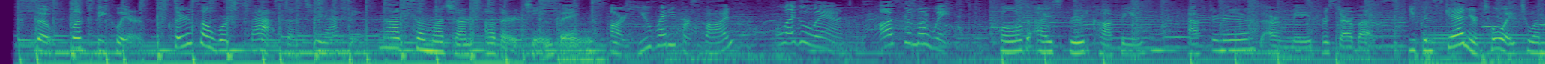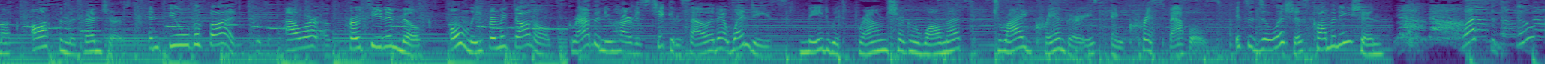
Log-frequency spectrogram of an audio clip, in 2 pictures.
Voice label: commercial

